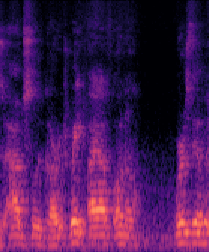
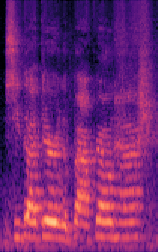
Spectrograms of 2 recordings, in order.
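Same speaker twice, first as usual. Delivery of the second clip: put-on Squish's Michigan accent again, louder and higher; 9 semitones higher, 7 dB louder than usual. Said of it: "This is Squish's kind of accent".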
